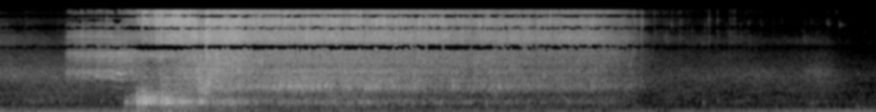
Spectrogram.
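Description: Commercial tankless toilet flushed by the chrome handle of its flushometer valve: a hiss builds from about a second in, then a loud rush of water from about two seconds in that runs for roughly eight seconds and cuts off fairly sharply, leaving a faint wash of water.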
